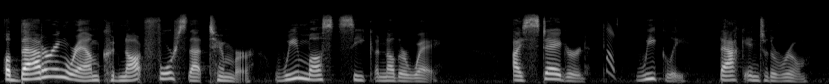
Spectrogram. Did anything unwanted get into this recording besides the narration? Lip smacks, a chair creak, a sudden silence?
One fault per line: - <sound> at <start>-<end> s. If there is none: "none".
- chirp at 6.0-6.2 s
